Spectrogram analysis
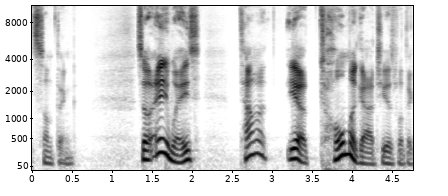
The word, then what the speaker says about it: Tamagotchi: So, anyways, to Yeah, tomagotchi is what they call it.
